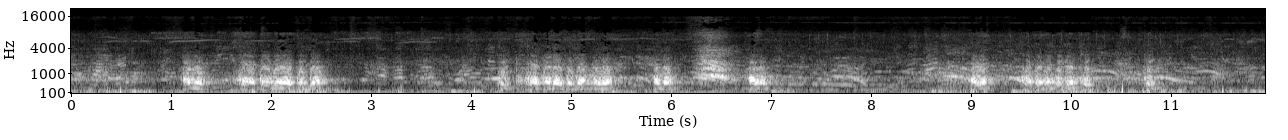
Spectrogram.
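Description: A group of young people call out together in unison.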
